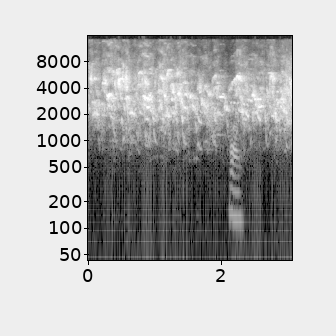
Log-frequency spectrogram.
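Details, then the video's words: Village birds chirping in a thick chorus of overlapping high twitters and short whistles, with a brief low voice-like sound just past the two-second mark. "Birds chirping in my village"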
